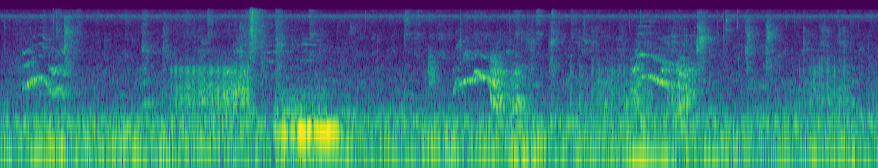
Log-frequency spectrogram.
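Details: Six-week-old kitten eating cat food for the first time, giving a few short wavering mews around the first, tenth and thirteenth seconds, with soft clicks and a steady low hum throughout.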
